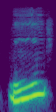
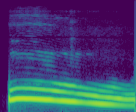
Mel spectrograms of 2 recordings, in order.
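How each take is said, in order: First: Said in the usual way. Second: Held long "U". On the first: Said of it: "Y tenemos U". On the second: Shown as a demonstration. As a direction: stretch the vowel "U" long.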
